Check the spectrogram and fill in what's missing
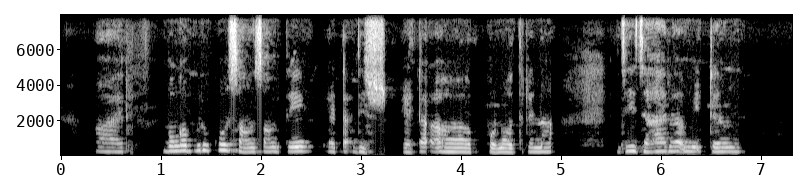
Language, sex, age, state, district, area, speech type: Santali, female, 30-45, Jharkhand, Seraikela Kharsawan, rural, spontaneous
